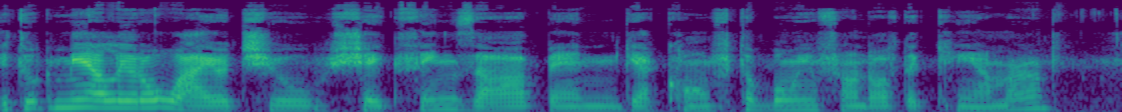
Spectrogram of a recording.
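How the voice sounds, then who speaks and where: At a moderate pace, the voice moves with lively intonation and hardly any pauses. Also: woman, fairly low pitch for a woman. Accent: non-native. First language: not English. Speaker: college student. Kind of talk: class speech. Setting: recorded to camera. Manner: hesitant, with fillers.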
